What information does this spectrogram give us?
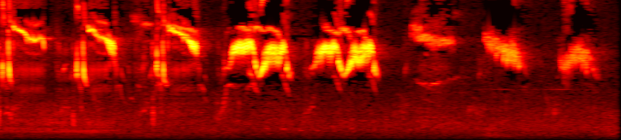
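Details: At a restaurant, a common starling waiting to raid a table sings a chattering run of high, squeaky whistles and wheezy slurred notes, each phrase a second or so, over a soft background hiss.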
